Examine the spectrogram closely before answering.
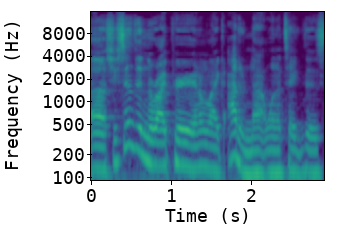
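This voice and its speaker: This man's somewhat breathy voice comes through on a very clean recording with a silent background. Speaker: gaming commentator. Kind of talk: casual game commentary. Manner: casual, relaxed.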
